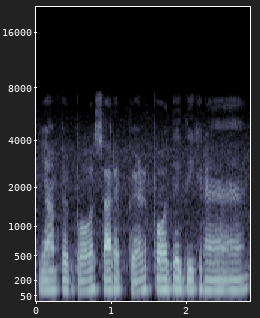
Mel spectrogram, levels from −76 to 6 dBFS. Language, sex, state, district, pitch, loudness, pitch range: Hindi, male, Jharkhand, Garhwa, 105 Hz, -19 LUFS, 105-110 Hz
